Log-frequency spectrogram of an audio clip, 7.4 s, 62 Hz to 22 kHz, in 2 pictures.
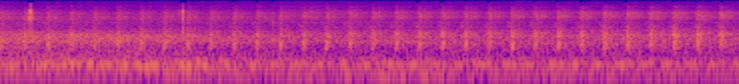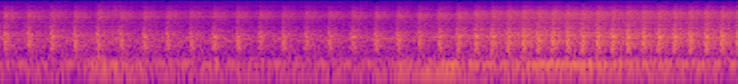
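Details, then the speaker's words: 6A13 engine with an unexplained knock; just before shutdown the idle turns uneven and lumpy, stumbling as if about to stall, which the owner says is new; he suspects the spark is cutting out, but this is unconfirmed. "Такое ощущение, что сейчас заглохнет сама. Раньше такого не было. Какие-то странные вещи стали происходить. Как будто пропадает искра."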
